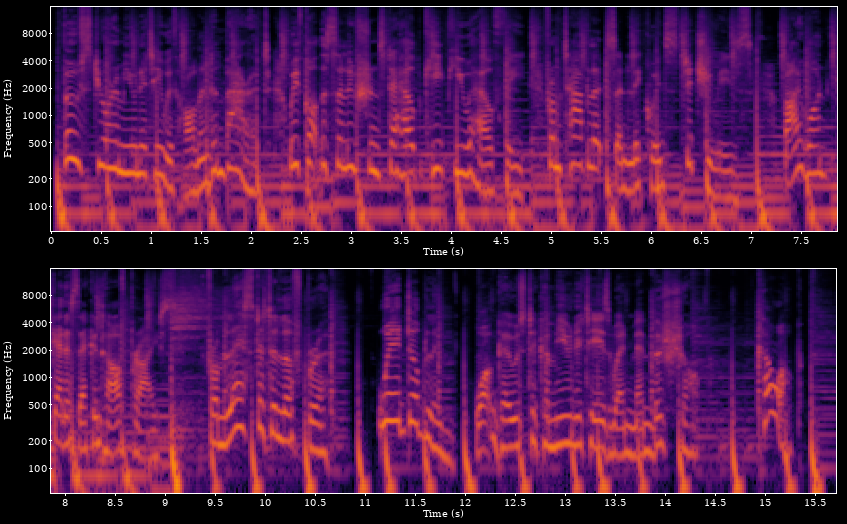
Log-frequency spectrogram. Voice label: COMMERCIAL MONTAGE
